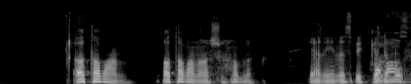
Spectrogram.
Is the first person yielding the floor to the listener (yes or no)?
no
